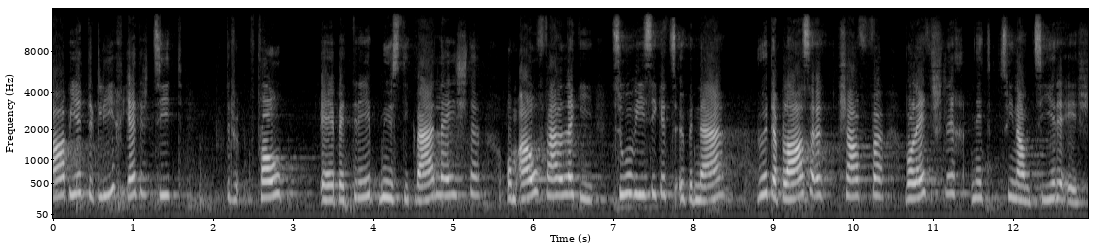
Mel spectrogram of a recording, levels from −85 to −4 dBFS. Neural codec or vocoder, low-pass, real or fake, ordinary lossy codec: none; 14.4 kHz; real; AAC, 64 kbps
